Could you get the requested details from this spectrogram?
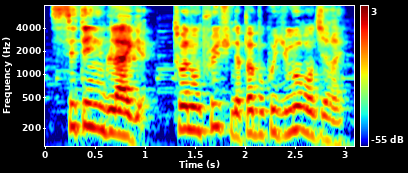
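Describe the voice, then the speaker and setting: A man's voice: high-pitched, a little fast, faint music behind. Sarcastic young man doing game commentary. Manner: sarcastic, joking asides, reads game text aloud. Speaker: let's play host. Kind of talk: casual gaming commentary.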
